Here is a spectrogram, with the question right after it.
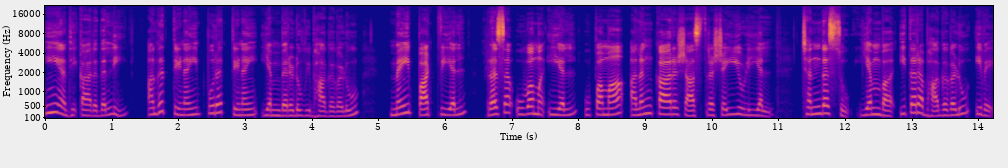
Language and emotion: Kannada, neutral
